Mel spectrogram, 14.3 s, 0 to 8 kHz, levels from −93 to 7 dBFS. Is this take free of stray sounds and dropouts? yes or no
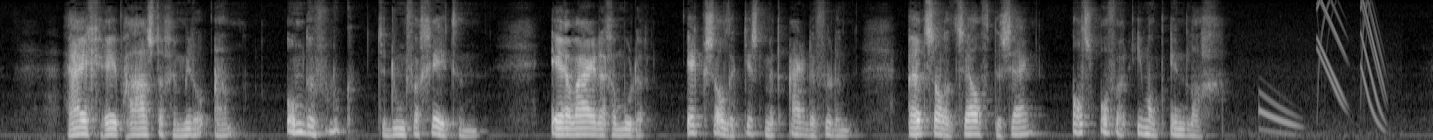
no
